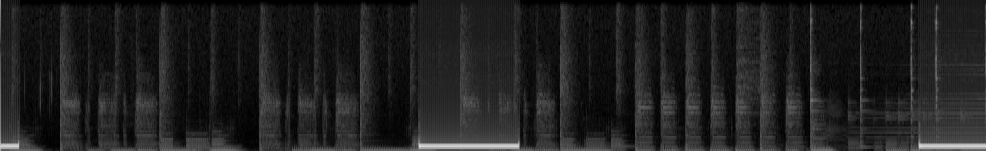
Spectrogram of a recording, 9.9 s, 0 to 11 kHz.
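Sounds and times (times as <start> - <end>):
telephone ringback tone of an unanswered call: 0.0 - 0.2, 4.2 - 5.2, 9.2 - 9.8
soft music: 0.0 - 9.8.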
